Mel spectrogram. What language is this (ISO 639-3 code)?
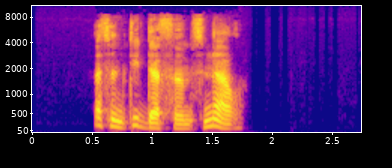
kab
